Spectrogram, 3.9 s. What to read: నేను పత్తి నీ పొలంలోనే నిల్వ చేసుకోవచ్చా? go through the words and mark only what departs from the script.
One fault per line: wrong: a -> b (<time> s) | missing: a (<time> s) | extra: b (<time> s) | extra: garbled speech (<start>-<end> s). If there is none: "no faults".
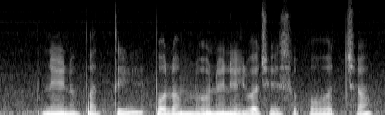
missing: నీ (1.2 s)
